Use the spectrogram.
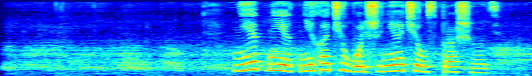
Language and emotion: Russian, sad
